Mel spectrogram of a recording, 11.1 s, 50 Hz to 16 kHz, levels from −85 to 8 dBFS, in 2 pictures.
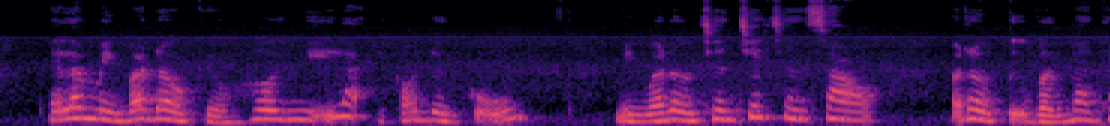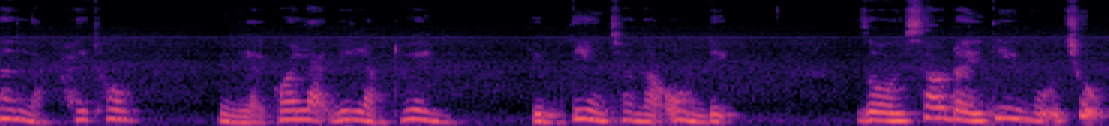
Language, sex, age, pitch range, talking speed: Vietnamese, female, 20-39, 200-265 Hz, 260 wpm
